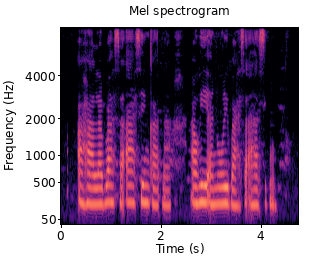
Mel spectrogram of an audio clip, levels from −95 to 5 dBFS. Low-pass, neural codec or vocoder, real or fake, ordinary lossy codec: none; none; real; none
